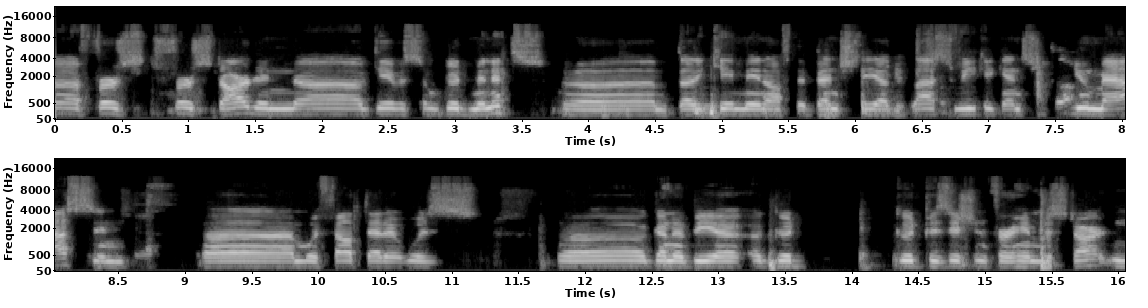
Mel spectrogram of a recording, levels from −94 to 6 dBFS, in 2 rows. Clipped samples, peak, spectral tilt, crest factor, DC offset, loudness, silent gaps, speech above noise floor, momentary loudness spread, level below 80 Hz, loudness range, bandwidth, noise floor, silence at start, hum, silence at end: under 0.1%; -8 dBFS; -4 dB/octave; 16 dB; under 0.1%; -24 LUFS; none; 36 dB; 10 LU; -74 dBFS; 2 LU; 12.5 kHz; -59 dBFS; 0 s; none; 0 s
